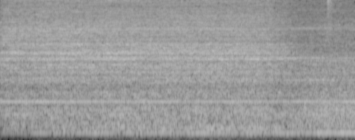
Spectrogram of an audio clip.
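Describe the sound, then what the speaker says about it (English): A steam sterilizer's vacuum pump pulls vacuum during the final pre-vacuum pulse of a leak test, giving a steady, loud, broadband mechanical roar with a constant hum that runs unbroken throughout. "we are pulling the vacuum on the last vacuum pulse of the pre-vac"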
